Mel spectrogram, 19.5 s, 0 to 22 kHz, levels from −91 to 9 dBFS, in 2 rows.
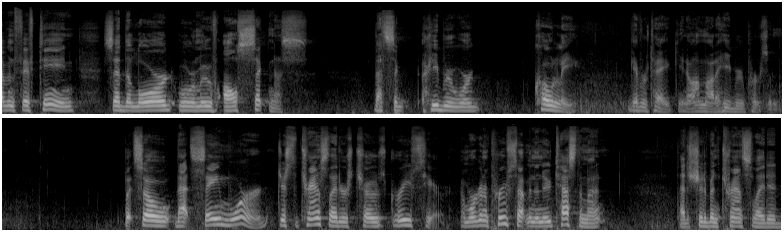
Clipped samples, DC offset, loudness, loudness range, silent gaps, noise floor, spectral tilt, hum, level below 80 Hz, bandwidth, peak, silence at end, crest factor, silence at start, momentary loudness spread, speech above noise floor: under 0.1%; under 0.1%; -32 LUFS; 10 LU; none; -73 dBFS; -4 dB/octave; none; -66 dBFS; 17 kHz; -14 dBFS; 0 s; 20 dB; 0 s; 15 LU; 41 dB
